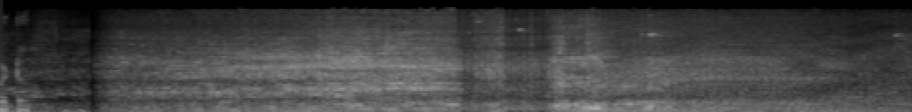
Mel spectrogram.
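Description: A heavy truck drives past on the road with a loud, rumbling engine that rises and fades.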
